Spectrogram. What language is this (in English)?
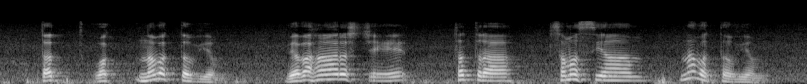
Sanskrit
